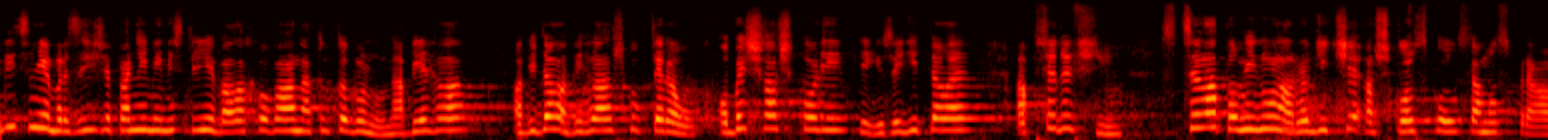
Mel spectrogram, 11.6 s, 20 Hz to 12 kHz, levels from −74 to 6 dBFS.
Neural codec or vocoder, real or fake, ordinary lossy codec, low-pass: codec, 32 kHz, 1.9 kbps, SNAC; fake; AAC, 64 kbps; 10.8 kHz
